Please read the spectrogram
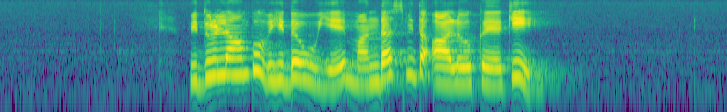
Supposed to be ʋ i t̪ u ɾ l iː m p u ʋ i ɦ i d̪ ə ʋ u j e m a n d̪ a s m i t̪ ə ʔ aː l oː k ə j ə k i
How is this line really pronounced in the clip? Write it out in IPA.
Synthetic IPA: ʋ i d̪ u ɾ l aː m p u ʋ i ɦ i d̪ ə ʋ u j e m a n d̪ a s m i t̪ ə ʔ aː l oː k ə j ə k i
